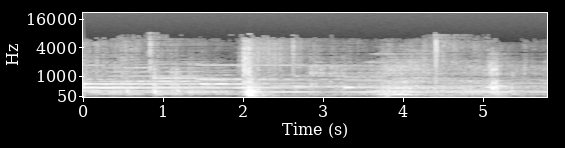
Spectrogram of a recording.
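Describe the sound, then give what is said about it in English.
A car engine hums steadily, broken by one solid thunk like a door shutting, then the motor keeps running and rises slightly as the car pulls away from the curb. No one speaks. “I just pulled away from the curb when I got noticed that sleep was going to be a missing ingredient in my future.”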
